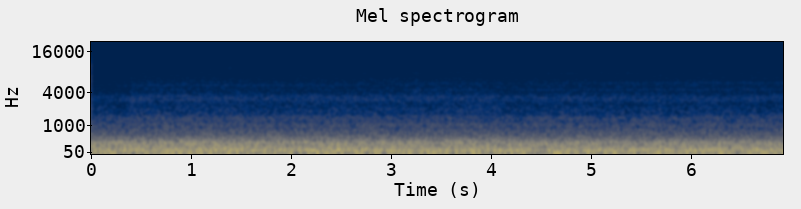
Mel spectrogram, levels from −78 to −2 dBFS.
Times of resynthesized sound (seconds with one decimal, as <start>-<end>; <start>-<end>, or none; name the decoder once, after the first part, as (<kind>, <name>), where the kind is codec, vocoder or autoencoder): 0.9-4.1 (vocoder, Vocos); 4.5-5.2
